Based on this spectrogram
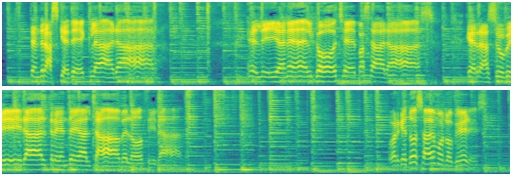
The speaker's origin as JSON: {"language": "Spanish", "town": "Urretxu", "region": "Basque Country", "country": "Spain", "said": "A ver, pues venimos de Urretxu Zumarra, igual no lo hemos dicho, no importa, del Valle Aquelao."}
